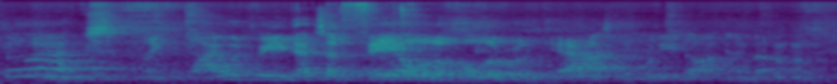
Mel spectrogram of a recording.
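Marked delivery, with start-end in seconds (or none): 0.0-0.6 high mock relax. Telling panicking friend to relax.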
